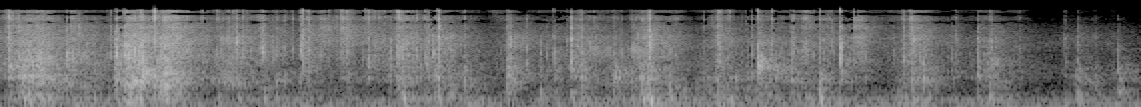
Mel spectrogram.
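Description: Foil wrapper of a Pokémon TCG booster pack crinkling as it is torn open and handled, loudest in the first second and thinning out towards the end.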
